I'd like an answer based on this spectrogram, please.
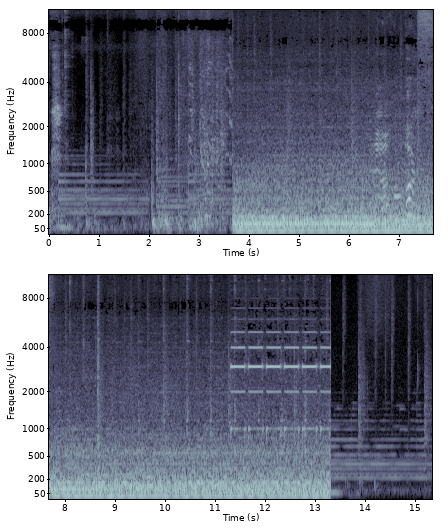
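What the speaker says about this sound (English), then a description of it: "Time to drive this dump truck." A dump truck's diesel engine starts up and runs with a loud, steady rumble for about ten seconds before dropping away, after someone briefly speaks.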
